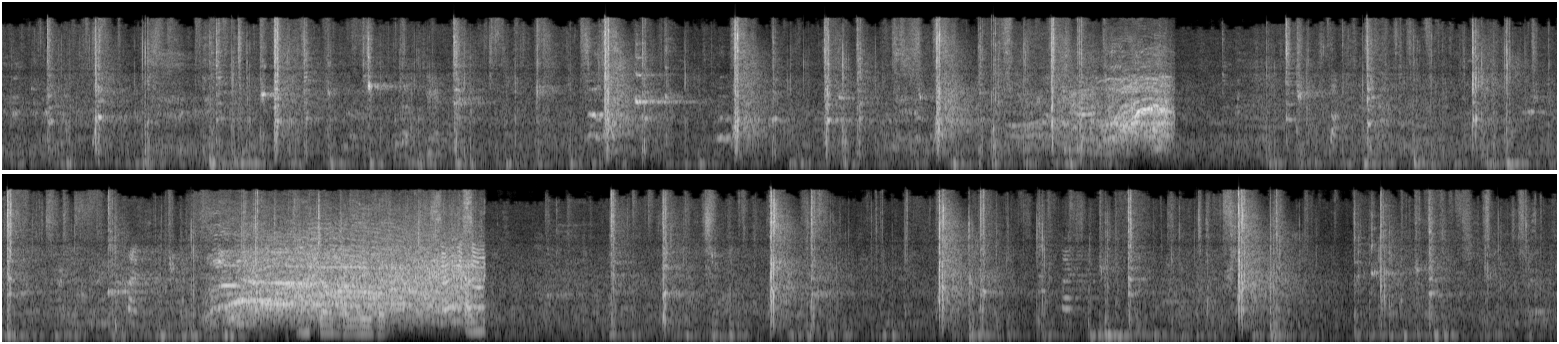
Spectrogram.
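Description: Badminton rally: a string of sharp racket hits on the shuttlecock. A little past the middle comes about two seconds of loud shouting and cheering as a point is won, stopping suddenly.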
